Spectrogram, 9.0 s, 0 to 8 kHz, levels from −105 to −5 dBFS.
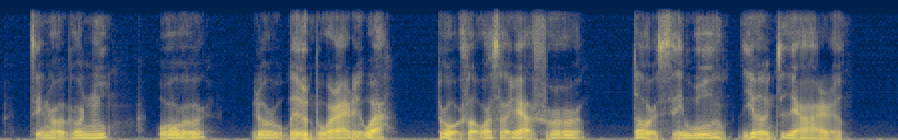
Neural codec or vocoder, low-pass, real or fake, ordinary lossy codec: autoencoder, 22.05 kHz, a latent of 192 numbers a frame, VITS, trained on many speakers; 7.2 kHz; fake; none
